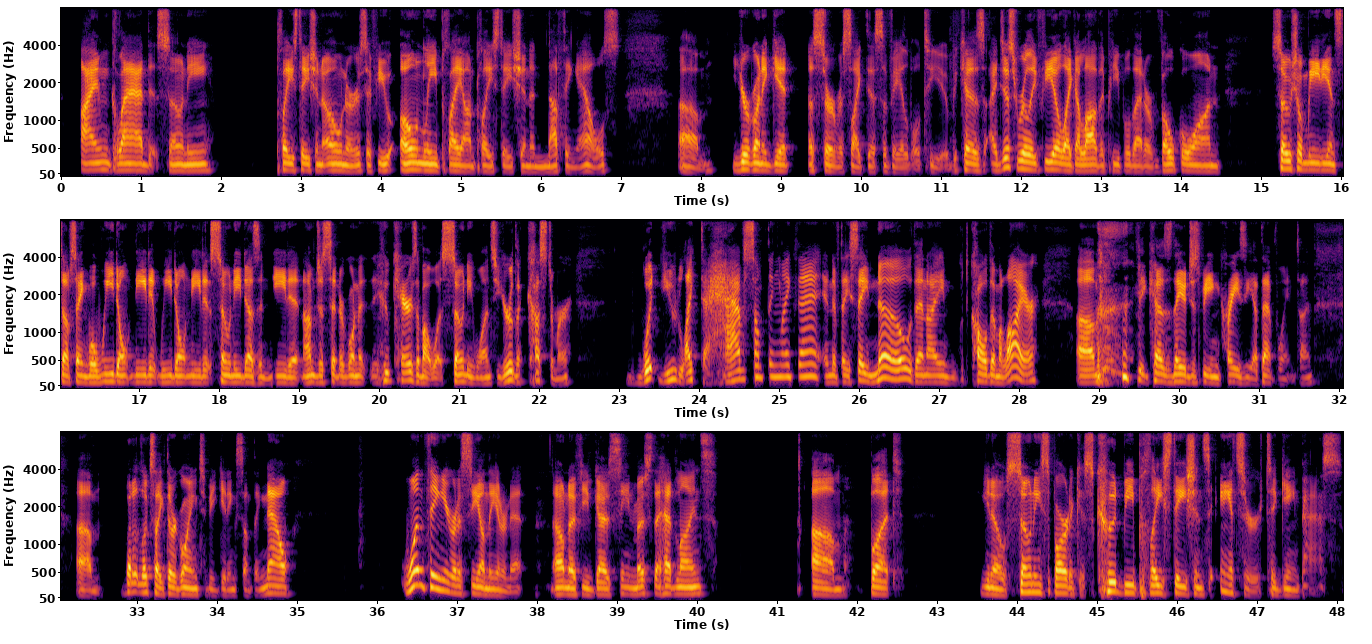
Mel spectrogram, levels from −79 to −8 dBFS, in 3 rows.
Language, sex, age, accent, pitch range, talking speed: English, male, 30-49, American, 110-140 Hz, 190 wpm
